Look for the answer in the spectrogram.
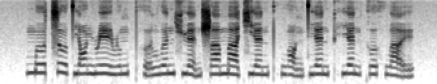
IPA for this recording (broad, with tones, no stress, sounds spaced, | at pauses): m ɤ˦ t͡s ɤ˥˨ t̪ j ɑ˦ ŋ ɻ e˥˨ ɪ̯ ɻ ʊ˦ ŋ pʰ ɤ̰˨˩ l w ə˦ n ɕ ɥ ɛ̰˨˩ n ʂ ä˦ m ä˨˦ t͡ɕ j ɛ˨˦ n pʰ w ɑ̰˨˩ ŋ t̪ j ɛ˥˨ n pʰ j ɛ˥˨ n k ɤ˦ x w a̰˨˩ ɪ̯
